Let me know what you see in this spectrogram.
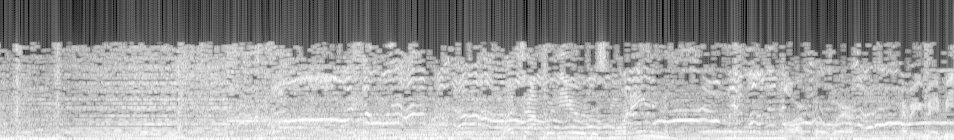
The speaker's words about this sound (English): This is the … program with a slice from The Voice last night. More yelling and screaming. Oh, my God. Listen to this.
